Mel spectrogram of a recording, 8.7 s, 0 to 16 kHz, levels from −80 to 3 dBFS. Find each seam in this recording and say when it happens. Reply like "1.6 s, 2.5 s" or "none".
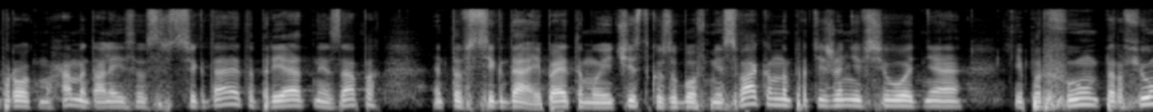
3.1 s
